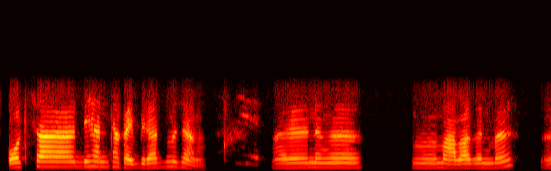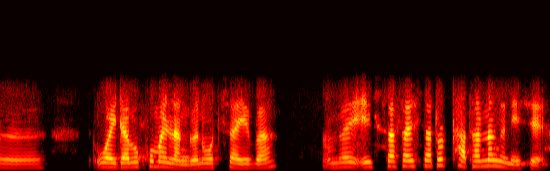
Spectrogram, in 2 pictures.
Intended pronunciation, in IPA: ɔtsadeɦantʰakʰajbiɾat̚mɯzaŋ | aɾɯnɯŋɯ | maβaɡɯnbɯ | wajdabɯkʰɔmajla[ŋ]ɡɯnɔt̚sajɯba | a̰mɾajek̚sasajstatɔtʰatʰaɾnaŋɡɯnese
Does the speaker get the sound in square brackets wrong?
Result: no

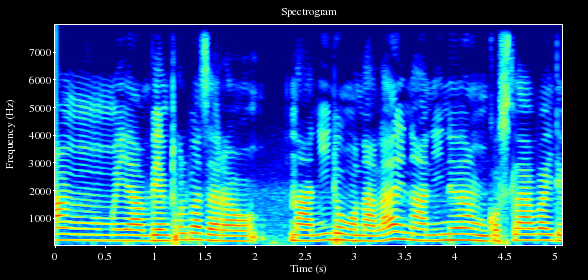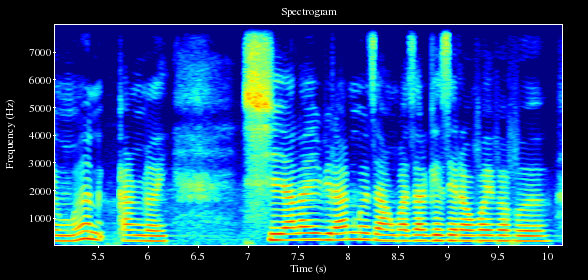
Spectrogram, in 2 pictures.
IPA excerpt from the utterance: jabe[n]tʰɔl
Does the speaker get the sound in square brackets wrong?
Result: yes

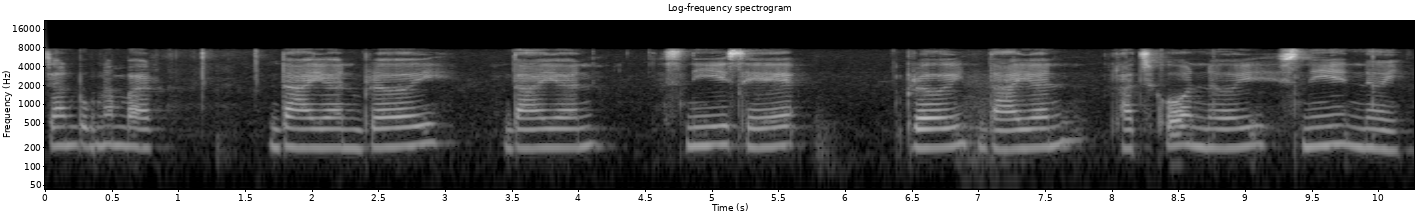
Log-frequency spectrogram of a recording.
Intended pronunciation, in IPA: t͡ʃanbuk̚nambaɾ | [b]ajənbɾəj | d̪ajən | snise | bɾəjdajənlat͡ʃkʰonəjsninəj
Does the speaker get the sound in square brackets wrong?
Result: yes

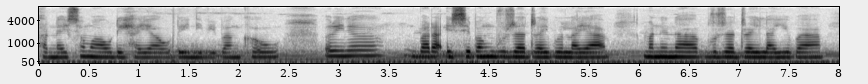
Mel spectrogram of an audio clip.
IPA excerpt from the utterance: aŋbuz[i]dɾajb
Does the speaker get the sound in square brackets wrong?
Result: yes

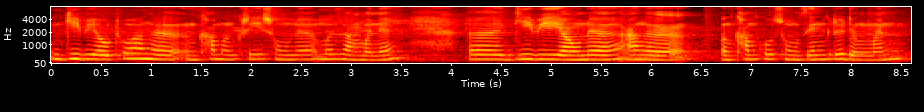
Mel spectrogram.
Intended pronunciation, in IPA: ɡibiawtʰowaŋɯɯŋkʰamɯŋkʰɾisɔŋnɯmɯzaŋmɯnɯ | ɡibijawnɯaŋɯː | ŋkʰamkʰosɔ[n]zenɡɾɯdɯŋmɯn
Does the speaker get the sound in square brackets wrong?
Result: yes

